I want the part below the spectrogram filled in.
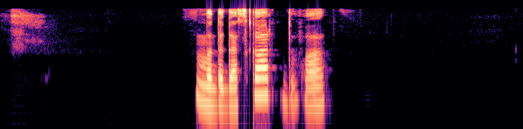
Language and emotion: Russian, sad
